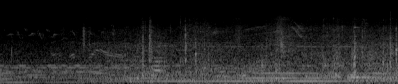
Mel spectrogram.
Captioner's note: birds chirp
